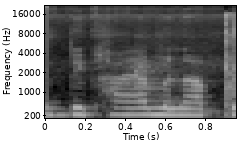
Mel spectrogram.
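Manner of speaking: usual speaking voice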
